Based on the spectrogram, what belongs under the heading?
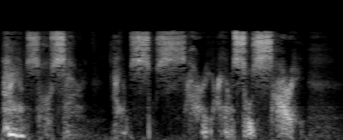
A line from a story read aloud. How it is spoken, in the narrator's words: Emil's voice, like the repetitious chant of a rosary, whispering again and again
